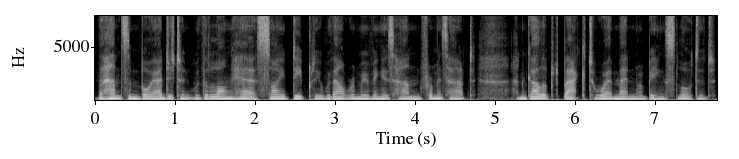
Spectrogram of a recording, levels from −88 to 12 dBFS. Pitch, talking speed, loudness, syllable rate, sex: 170 Hz, 200 wpm, -17 LUFS, 5.7 syllables/s, female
